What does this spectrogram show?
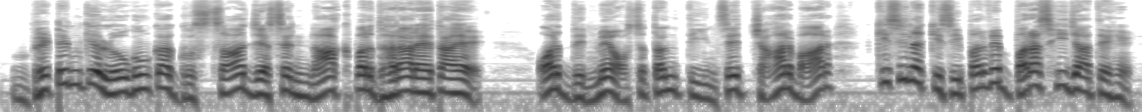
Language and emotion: Hindi, angry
